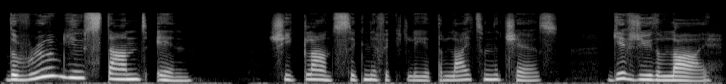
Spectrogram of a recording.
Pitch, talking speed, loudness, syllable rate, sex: 220 Hz, 130 wpm, -17 LUFS, 4.2 syllables/s, female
